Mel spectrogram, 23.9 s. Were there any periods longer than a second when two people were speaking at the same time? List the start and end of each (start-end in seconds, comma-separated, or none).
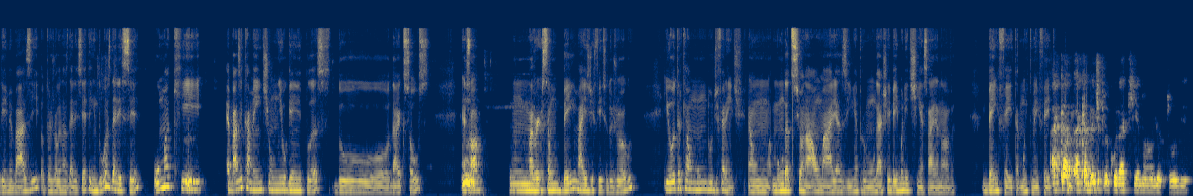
none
